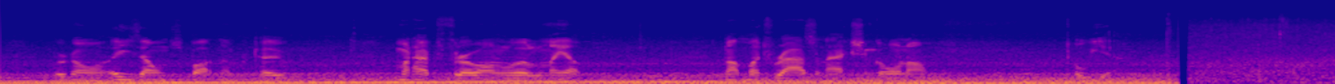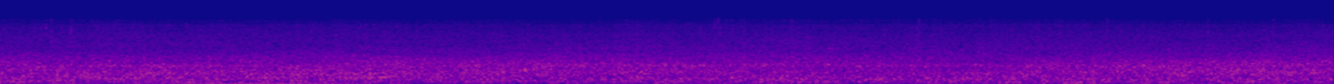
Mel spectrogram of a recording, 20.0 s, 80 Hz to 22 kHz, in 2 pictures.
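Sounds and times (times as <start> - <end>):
creek water over rocks: 8.9 - 20.0.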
